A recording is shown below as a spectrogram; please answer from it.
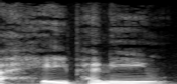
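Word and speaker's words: ha'penny: two hey pennies um now a hay penny so it's not spelled the way you think it is it's h a apostrophe so it's like the it's like a weird way of saying a half penny they pronounce it hey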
